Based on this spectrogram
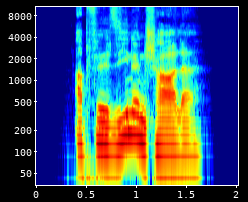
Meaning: orange peel
- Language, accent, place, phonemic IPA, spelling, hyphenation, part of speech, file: German, Germany, Berlin, /ˌapfəl̩ˈziːnənˌʃaːlə/, Apfelsinenschale, Ap‧fel‧si‧nen‧scha‧le, noun, De-Apfelsinenschale.ogg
